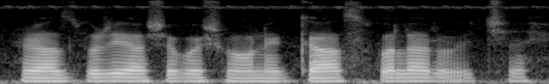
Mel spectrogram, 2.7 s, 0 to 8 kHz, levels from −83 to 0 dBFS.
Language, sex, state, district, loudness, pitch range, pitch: Bengali, male, West Bengal, Cooch Behar, -20 LUFS, 120-125 Hz, 120 Hz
